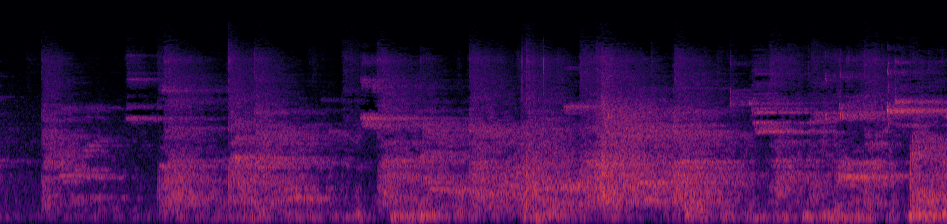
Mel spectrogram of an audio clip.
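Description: Badminton rally in a large echoing sports hall: rackets repeatedly striking the shuttlecock, with shoes squeaking on the court mat and players' voices calling out.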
